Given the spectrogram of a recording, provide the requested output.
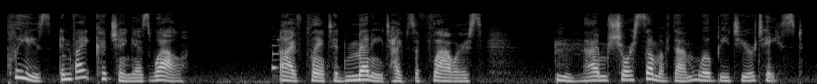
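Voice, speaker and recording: A woman voicing a calm, stoic young disciple of immortals in a video game, formal and measured. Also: lowish voice, slight background noise. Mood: hospitable, firm. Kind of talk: video game character acting. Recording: music playing behind.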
